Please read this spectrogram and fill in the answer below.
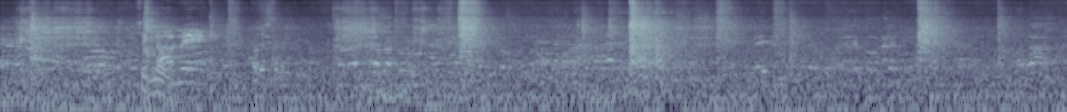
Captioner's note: crowd chattering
